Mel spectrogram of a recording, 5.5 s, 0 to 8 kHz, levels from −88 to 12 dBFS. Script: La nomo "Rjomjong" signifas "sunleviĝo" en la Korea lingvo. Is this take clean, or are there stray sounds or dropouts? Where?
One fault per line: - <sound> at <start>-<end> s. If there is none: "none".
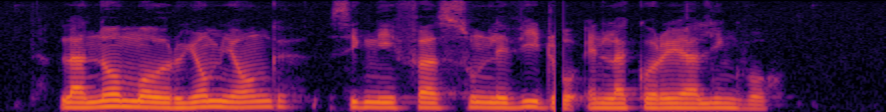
- dropout at 3.5-3.5 s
